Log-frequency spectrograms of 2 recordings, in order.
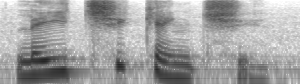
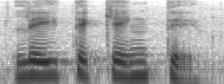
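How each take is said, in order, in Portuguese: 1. O t final soa tipo ch nas duas palavras. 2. O t final soa normal nas duas palavras. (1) "Como é que a gente fala leite quente?" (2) "Como o gaúcho fala ... Esse é o correto"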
